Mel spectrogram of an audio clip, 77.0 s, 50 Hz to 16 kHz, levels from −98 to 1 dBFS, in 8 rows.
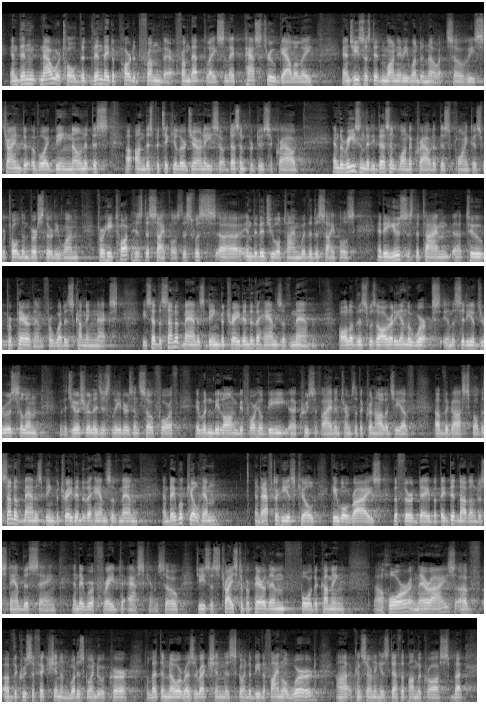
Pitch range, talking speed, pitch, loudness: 105-115 Hz, 180 wpm, 110 Hz, -23 LUFS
